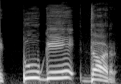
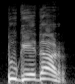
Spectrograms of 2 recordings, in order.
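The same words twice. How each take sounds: First: Broken into syllables. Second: Said in the usual way. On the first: Shown as a demonstration. Teacher sounds out together for learners, slow syllables. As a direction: draw out each syllable of "together". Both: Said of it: "इसको क्या पढ़ेंगे".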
